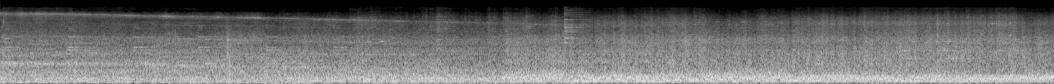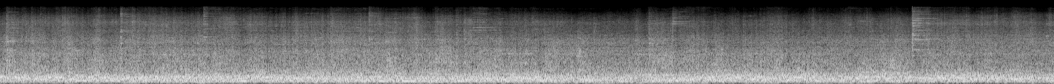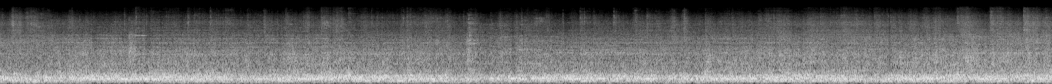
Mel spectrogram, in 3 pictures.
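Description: Freight cars (gondolas and hoppers) of a freight train rolling steadily through a grade crossing: continuous wheel rumble with clickety-clack over the rail joints. A falling whine fades out over the first few seconds as the locomotive moves off.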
